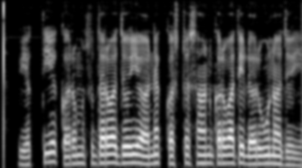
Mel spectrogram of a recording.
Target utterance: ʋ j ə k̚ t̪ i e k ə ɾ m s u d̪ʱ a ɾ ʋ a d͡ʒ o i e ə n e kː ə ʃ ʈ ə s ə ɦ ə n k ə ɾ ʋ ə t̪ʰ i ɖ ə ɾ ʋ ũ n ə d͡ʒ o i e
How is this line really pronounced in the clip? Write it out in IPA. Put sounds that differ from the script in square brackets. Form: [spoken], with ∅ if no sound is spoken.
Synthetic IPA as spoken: ʋ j ə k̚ t̪ i e k ə ɾ m s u d̪ʱ a ɾ ʋ a d͡ʒ o i e ə n e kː ə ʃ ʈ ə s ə ɦ ə n k ə ɾ ʋ [a] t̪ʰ i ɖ ə ɾ ʋ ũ n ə d͡ʒ o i e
